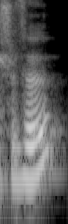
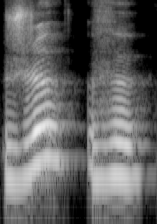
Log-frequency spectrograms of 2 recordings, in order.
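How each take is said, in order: First: The e of je is dropped. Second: The e of je is pronounced.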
